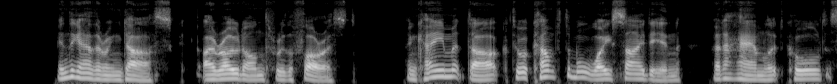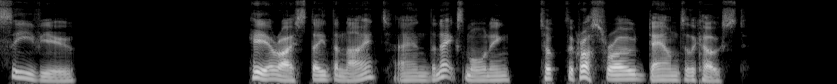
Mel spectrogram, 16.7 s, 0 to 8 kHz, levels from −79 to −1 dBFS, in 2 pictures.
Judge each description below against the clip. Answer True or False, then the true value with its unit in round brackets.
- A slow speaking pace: False (145 wpm)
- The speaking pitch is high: False (115 Hz)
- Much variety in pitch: False (4.8 semitones)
